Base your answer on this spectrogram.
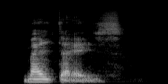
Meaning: feminine singular of maltais
- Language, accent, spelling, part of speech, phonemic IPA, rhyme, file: French, Canada, maltaise, adjective, /mal.tɛz/, -ɛz, LL-Q150 (fra)-maltaise.wav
